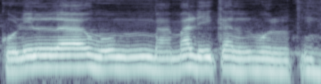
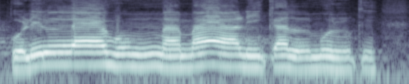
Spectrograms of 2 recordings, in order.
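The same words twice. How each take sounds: First: The first vowel of malik is kept short. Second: The first vowel of malik is held long. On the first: The speaker calls it wrong. "dibaca pendek ... keliru" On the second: The speaker calls it right. "Semuanya membaca"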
